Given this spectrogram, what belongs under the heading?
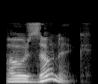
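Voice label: "ozonic", British English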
